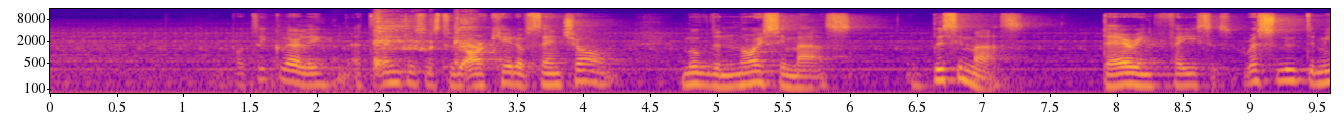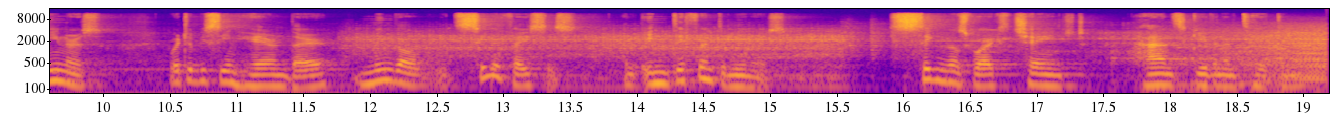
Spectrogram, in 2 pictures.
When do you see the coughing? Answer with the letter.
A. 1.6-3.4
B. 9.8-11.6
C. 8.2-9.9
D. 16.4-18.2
A.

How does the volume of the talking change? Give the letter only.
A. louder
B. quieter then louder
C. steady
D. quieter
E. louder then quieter
C.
